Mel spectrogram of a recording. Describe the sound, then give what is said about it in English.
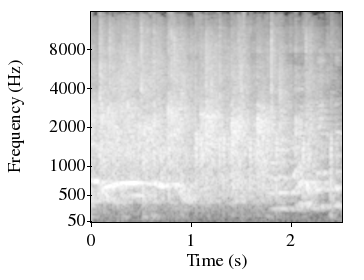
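A crowd breaks into a steady, loud round of applause, the dense clapping holding for a couple of seconds and easing slightly toward the end, with a voice or two cheering over it. “Round of applause.”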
